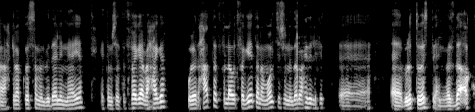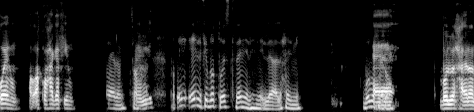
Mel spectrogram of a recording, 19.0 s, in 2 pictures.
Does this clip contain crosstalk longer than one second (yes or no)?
no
